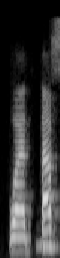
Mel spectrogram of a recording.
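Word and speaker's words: وتب: Watab itu kan huruf qalqalah ya. Tapi dia ada tasydid. Jadi double qalqalah. Bacanya bagaimana? Watab. Watab. Watab. Tahan dulu. Watab. Karena double qalqalah. Watab. Jangan langsung dibuka. Huruf ba itu kan dari bibir ya. Watab. Jadi tahan dulu ya.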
